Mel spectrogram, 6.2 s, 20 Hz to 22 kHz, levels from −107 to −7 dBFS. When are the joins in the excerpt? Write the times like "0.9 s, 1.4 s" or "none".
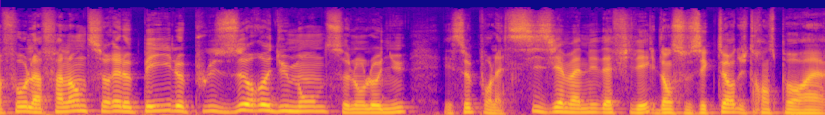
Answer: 4.9 s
